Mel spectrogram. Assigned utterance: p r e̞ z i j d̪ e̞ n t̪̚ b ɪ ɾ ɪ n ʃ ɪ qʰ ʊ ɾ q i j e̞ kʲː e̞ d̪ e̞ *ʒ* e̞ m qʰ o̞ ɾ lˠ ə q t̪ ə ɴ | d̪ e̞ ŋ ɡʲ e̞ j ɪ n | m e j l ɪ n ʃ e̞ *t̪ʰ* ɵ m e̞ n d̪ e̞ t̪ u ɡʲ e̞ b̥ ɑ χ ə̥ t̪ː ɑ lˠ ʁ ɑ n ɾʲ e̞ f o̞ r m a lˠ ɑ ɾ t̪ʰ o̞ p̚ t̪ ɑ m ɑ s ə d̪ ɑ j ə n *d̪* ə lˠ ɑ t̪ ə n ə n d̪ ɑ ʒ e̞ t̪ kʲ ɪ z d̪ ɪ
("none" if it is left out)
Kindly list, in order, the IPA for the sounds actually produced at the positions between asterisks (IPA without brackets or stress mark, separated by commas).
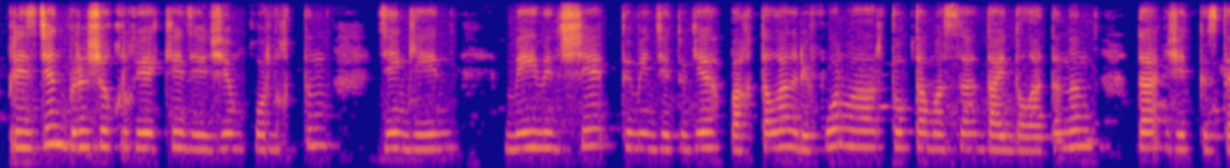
ʒ, t̪ʰ, d̪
